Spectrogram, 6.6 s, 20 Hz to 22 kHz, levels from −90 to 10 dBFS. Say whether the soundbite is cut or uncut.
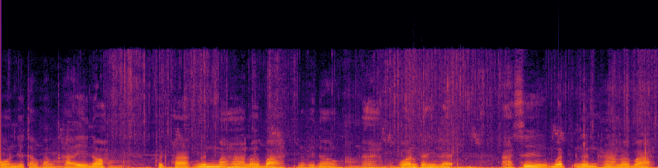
uncut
